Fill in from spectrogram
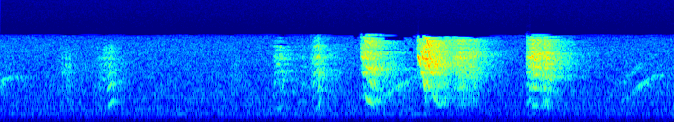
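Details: Six-year-old male pet Indian ringneck parakeet indoors, flirting with a neighbouring female Quaker parrot: a few soft scattered calls build to three louder harsh squawks, each a short burst, spaced about half a second apart.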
